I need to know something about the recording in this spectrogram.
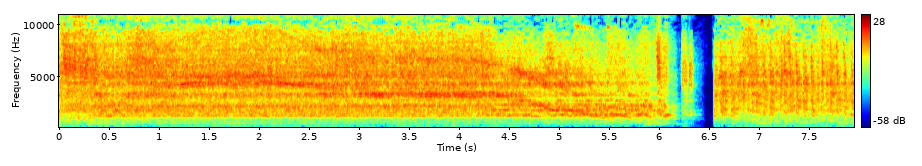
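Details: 1983 Ford F100 inline-six truck at engine start: a loud, harsh high-pitched screech almost drowns out the motor underneath.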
